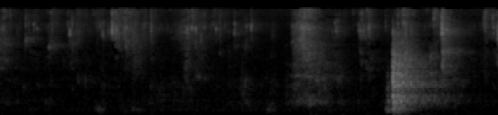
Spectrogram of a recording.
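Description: Soft wet squishing of rice and curry being mixed and scooped by hand from steel plates, with quiet chewing and mouth sounds. A louder short wet noise comes about five seconds in.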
